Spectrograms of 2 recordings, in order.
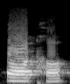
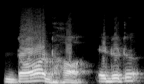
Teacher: ট ঠ উচ্চারণের সময় আমাদের স্বরতন্ত্রী অনুরোধিত হচ্ছে না কিন্তু ড ঢ এইটা উচ্চারণের সময় স্বরতন্ত্রী অনুরোধিত হচ্ছে সুতরাং এটা হলো অঘোষ ধ্বনি এই দুইটা হলো ঘোষ ধ্বনি এবং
